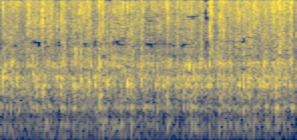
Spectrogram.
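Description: Steady rushing gush of water drawn from a full rural water tank, running continuously and close by with no pauses.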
